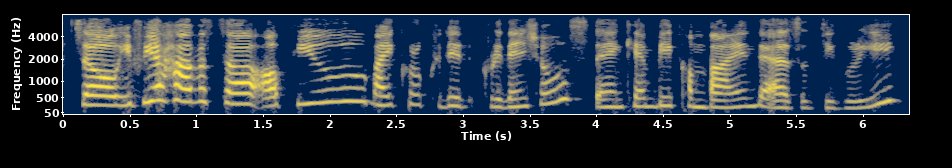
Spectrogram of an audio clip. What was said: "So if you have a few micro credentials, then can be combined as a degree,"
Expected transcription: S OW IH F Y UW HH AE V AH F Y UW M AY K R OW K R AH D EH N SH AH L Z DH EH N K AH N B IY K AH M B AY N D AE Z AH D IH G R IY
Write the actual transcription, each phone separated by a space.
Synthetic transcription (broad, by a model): S OW IH F Y UW HH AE V AH F Y UW M AY K R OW K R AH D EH N SH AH L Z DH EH N K AH N B IY K AH M B AY N D AE Z AH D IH G R IY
